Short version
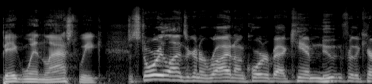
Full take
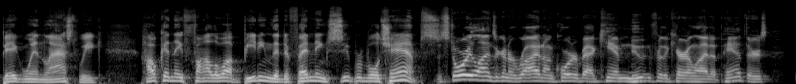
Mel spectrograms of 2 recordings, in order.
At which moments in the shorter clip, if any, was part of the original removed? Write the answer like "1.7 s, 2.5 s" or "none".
1.3 s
